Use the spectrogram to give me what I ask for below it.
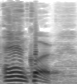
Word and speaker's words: Anchor: que se escreve com CH Anchor, mas se fala Anchor.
